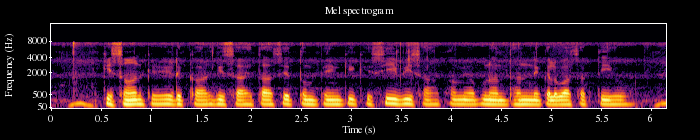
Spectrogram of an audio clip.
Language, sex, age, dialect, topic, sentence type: Hindi, male, 31-35, Kanauji Braj Bhasha, agriculture, statement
